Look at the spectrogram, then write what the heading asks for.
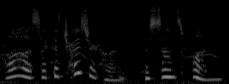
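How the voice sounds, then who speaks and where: A woman voicing excitable, curious young schoolchildren with an eager manner, in a visual novel reading. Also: very high-pitched, moderate pace, pitched above the performer's own voice. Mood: excited.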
